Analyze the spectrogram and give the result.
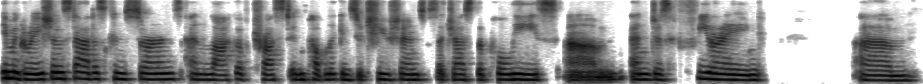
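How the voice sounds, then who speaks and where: A young adult woman who is a cardiology fellow presents at an academic journal club, speaking in a measured way with frequent filler sounds. Her voice is medium-pitched, warm, and creaky.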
